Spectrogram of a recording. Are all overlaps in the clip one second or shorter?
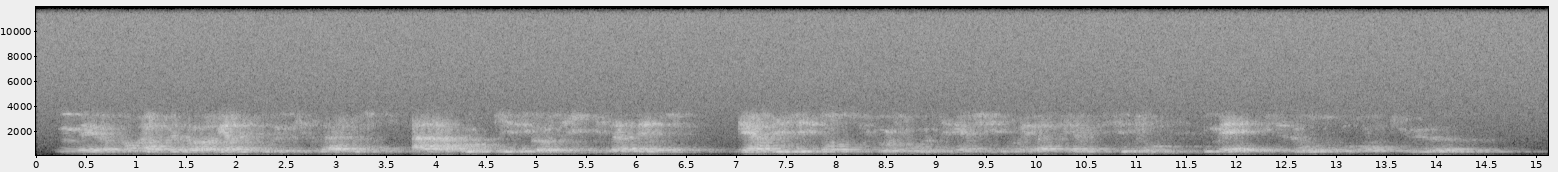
Yes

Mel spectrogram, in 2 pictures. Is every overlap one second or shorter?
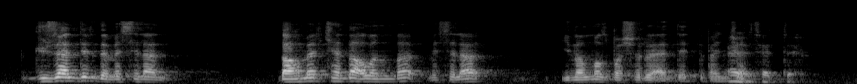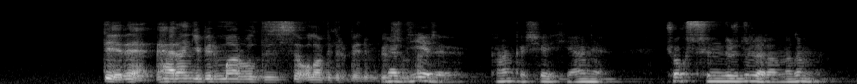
Yes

